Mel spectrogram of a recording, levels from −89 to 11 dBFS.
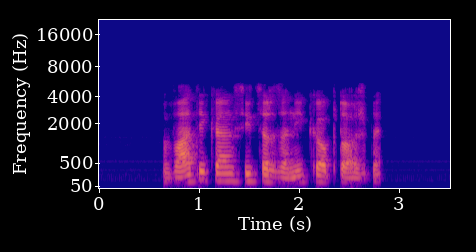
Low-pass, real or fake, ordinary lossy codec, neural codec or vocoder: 5.4 kHz; real; Opus, 64 kbps; none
